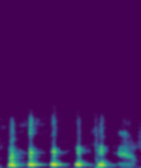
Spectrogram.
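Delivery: sudden high laugh at herself; high burst of laughter. Real, not acted. Laughs at own mix-up.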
